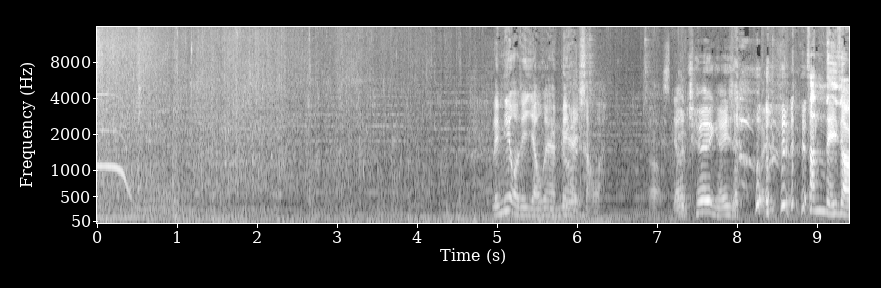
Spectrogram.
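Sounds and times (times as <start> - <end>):
high tone sliding downward: 0.0 - 0.6
speedboat engine in a video game: 0.0 - 4.9
watery wash: 0.0 - 5.8
speech: 5.0 - 6.4, 7.0 - 9.3
laughter: 7.8 - 9.2.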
